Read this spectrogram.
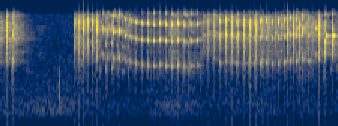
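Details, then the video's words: Lovebird singing, meant to prompt caged lovebirds to sing: a short chirp and near silence, then an unbroken, rattling chatter of quick, scratchy notes running to the end. "SUARA BURUNG LOVEBIRD, PASTI BUNYI MENDENGAR VIDEO INI.. LOVEBIRD SINGING"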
